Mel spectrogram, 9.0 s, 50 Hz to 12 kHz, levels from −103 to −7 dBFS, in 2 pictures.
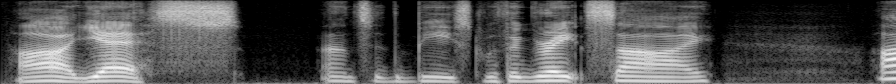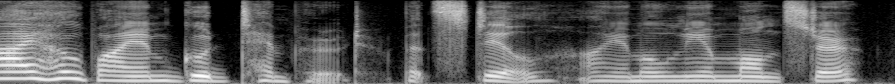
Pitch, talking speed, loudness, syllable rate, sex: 180 Hz, 145 wpm, -18 LUFS, 3.9 syllables/s, female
